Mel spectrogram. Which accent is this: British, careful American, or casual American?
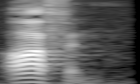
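casual American. Relaxed, everyday American accent. "Typical American pronunciation"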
